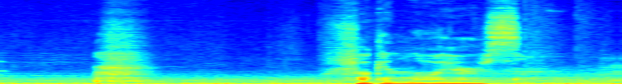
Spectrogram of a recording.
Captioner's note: scoffs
